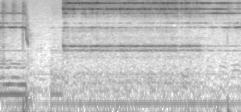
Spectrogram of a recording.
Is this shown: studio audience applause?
no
